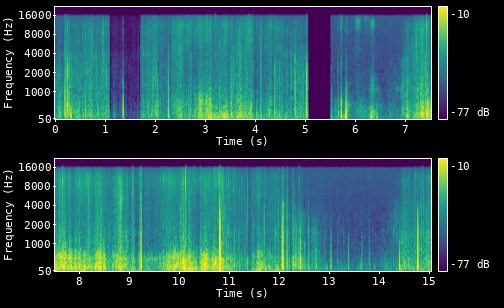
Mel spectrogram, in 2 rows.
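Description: Cotton swabs held in both hands scratch and rub the metal mesh microphone capsules of a Zoom handheld recorder, while a towel in the background stays untouched. Quiet, dense scratchy rubbing with a low, muffled body is broken by two brief silent gaps near the start. It swells into louder, rougher rubbing in the middle, with a sharp click just before 11 seconds, then fades into softer scraping.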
